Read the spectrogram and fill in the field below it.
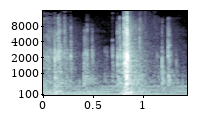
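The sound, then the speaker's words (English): A house's door locks being unlocked after midnight for police at the door: a run of small metallic clicks and rattles, then one sharp, louder snap partway through, followed by a few softer clicks. No one speaks. “Give me a second with the friggin' locks.”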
